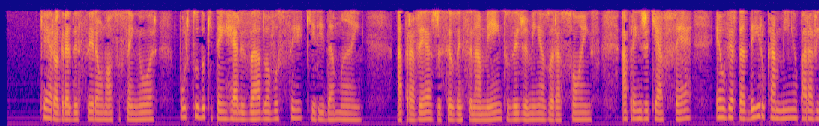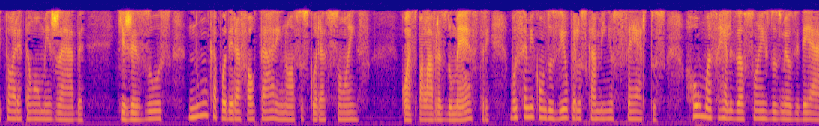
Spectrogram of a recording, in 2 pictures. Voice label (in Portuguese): EVAN MãE, Telemensagens, Evangelico, fem; Telemensagens 2017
